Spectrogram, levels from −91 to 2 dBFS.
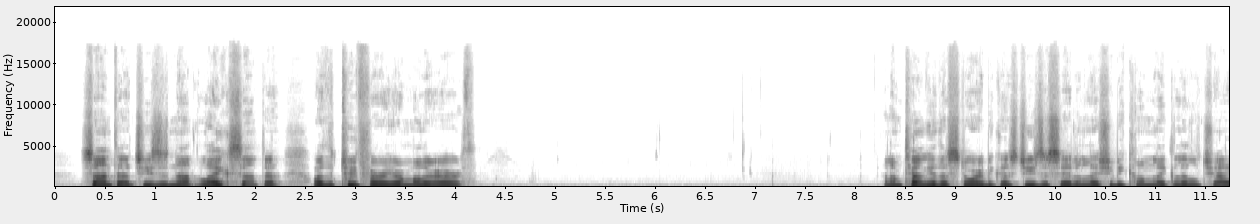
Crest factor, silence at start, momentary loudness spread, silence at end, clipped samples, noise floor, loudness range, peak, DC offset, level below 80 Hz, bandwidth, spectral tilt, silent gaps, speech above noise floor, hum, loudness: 18 dB; 0.3 s; 8 LU; 0 s; under 0.1%; -69 dBFS; 8 LU; -8 dBFS; under 0.1%; -60 dBFS; 14.5 kHz; -7 dB/octave; none; 44 dB; none; -26 LUFS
